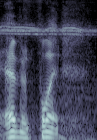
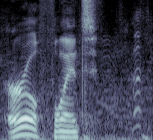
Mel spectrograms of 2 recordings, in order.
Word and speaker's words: Earl Flint: Checking the return is I'm saying Evan Flint. Is going to be Earl Flint taking that one to the 19-yard line, so not a great return. Maybe that was because I mispronounced his name.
